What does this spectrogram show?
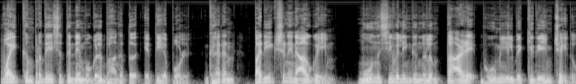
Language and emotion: Malayalam, neutral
